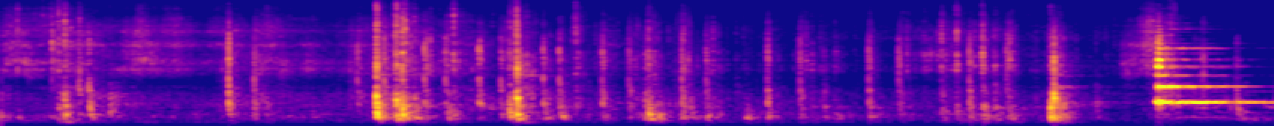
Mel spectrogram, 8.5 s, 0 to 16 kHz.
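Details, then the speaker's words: Gravel bike during basic maintenance before an 80 km gravel ride, checking rear derailleur upshifts: crisp separate clicks as the chain steps across cogs, clean shifts with no grinding or chatter; normal shifting. "I-check ko pala yung shifting. Kailangan umaangat lang siya eh."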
